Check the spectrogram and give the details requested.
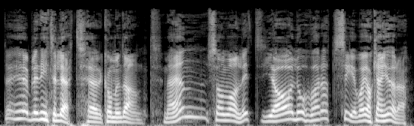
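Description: An actor playing a harried, deferential town mayor in an old-time radio drama, hesitant, apologetic and formal. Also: male voice, high voice, big pitch swings. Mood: flustered, deferential.

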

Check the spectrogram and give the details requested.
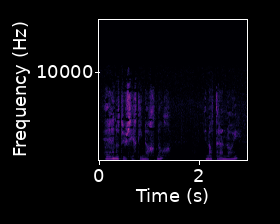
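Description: A woman's voice: medium pitch, normal speed, warm tone, slightly rough. An actress playing an eager, romantic young countess who talks in a girlish way and often drops to a whisper. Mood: dreamy whispers.

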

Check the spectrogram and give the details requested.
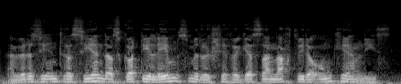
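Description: An actor playing a militant worker who argues pointedly and deliberately, with bitter irony, in a radio play. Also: male voice, mid-range voice, darkish tone, lightly acted. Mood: sarcastic, accusing. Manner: pointed, ironic, deliberate arguing. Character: militant Spanish worker, probing, bitter and ironic. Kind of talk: German radio play dialogue. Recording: dull old radio recording, faint hiss.

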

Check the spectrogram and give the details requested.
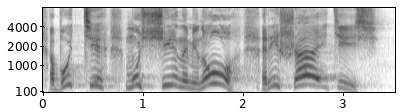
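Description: A man acts a soaked gentleman full of wounded bravado in a comic radio tale. He sounds hoarse and gasping, spluttering as he bluffs, with the pitch leaping upward. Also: big pitch swings, slow, heavily acted. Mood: forced bravado.

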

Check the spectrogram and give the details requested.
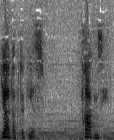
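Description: A woman's voice: low voice, measured pace, gravelly. An actress playing an artificially created alien woman in a German science fiction radio play, emotionless and naive, speaking in short, literal sentences. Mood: detached, certain. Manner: detached, literal questioning in short flat sentences. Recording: dull 1970 radio recording with music.

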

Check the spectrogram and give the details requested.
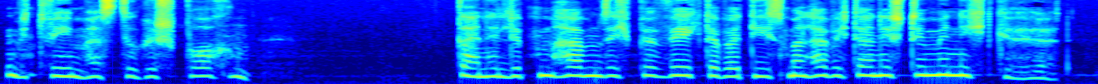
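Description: A woman's voice: fairly high pitch, fairly even intonation, a little fast, darkish tone, slightly rough, no room sound. An actress playing a dreamy, devoted young woman in love in a German radio play, wistful and intimate. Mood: wondering, hushed.

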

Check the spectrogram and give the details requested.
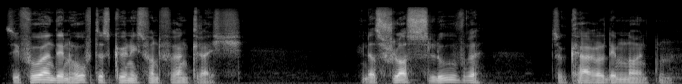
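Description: Deep, slow male narrator. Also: no room sound, studio quality. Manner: grave, measured storytelling. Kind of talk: scripted radio drama narration.

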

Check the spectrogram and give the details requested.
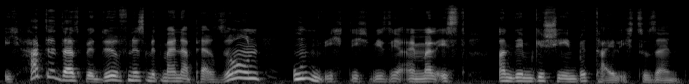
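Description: An actress playing a proud, wounded middle-aged aristocratic lady in a radio play monologue, articulate and ironic, with weighted pauses. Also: low-pitched, big pitch swings, full character voice. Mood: wry, reflective.

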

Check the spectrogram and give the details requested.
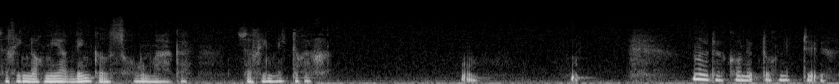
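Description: A creaky, weary, ailing old woman. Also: a bass voice, lively intonation, exaggerated voice. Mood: troubled. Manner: halting, sighing, musing. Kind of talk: radio drama monologue. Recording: dull radio recording, faint noise.

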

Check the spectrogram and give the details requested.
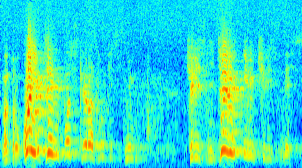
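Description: An actor playing a suave, proud gentleman and reproachful former lover in a Russian radio play, with theatrical, declamatory delivery. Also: very high-pitched, big pitch swings, fairly quick. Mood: probing. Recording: muffled, noisy 1950s radio play recording.

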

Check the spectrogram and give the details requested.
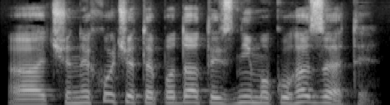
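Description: Man acting needling police press officer, pitched up. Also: quick pace, darkish tone. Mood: suggesting. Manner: pointed, questioning.

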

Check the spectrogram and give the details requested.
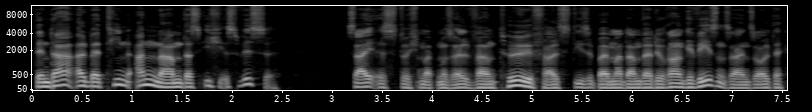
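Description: Introspective gentleman, very lively intonation, dry sound. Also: low voice, normal speed, dry recording. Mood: brooding. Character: jealous, introspective gentleman narrator, tender but analytical. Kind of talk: literary radio drama narration.

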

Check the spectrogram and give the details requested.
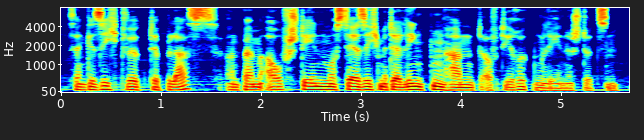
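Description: A male narrator with a low-pitched voice delivers scripted literary prose for a radio drama. Faint music runs underneath his narration. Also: fairly even intonation, moderate pace, a little mellow.

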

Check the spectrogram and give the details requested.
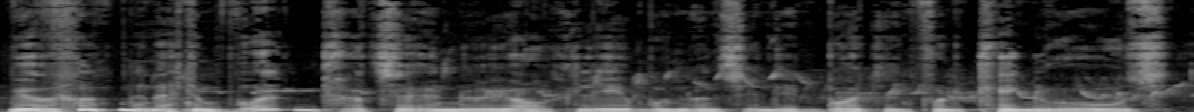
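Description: An actor playing a gruff old grandfather who tells fanciful tales in an audiobook, with a gravelly voice. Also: lowish voice, sing-song, moderate pace, mellow, exaggerated voice. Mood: wistful. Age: older. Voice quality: gravelly, husky, creaky. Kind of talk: acted audiobook dialogue.

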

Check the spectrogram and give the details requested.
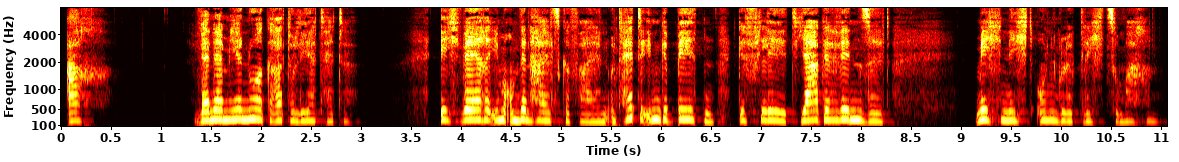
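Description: A woman's voice: fairly high pitch, fairly even intonation, unhurried, dark tone, husky. An actress playing a fretful, falsely tender woman poisoner in a plaintive radio play monologue. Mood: pleading, desperate.

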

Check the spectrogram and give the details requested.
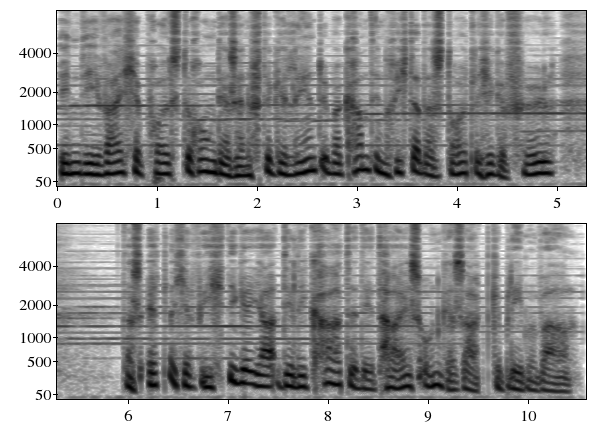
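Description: A man's voice: medium pitch, a little slow, soft background music. A man giving scripted narration for a historical crime radio play.

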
